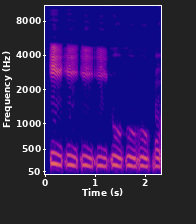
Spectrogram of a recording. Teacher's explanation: संवृत स्वर वे स्वर होते हैं जिनके उच्चारण में मुखद्वार लगभग बंद रहता है।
